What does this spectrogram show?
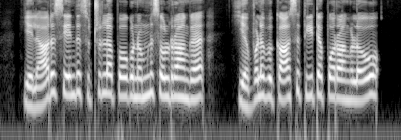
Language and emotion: Tamil, fearful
